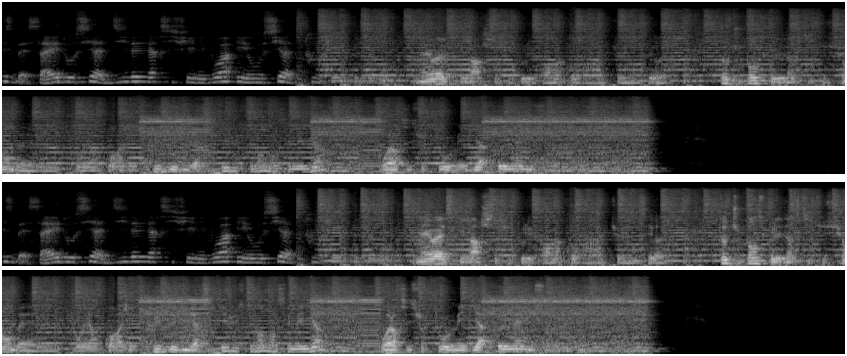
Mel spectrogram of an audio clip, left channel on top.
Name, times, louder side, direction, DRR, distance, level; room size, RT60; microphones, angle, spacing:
voice 1, 0.0-4.0 15.3-15.5, equal, 5° left, 0.4 m, -39 dB
sound 1, 2.9-14.9, right 2 dB, 25° right, 0.9 m, -31 dB
voice 2, 4.1-14.3, right 3 dB, 55° right, 0.4 m, -26 dB
5.9 x 2.2 x 2.3 m
head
